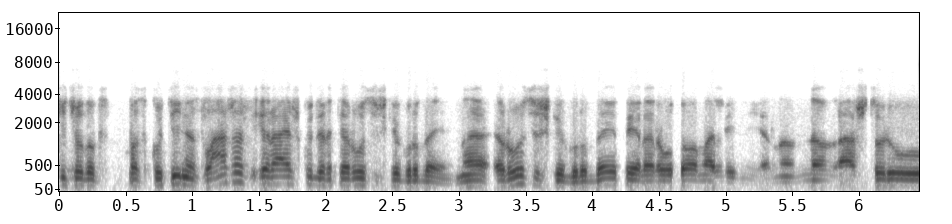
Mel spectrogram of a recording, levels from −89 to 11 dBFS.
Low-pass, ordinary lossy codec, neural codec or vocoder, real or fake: 7.2 kHz; Opus, 24 kbps; none; real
